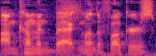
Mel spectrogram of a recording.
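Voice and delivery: ordinary talk

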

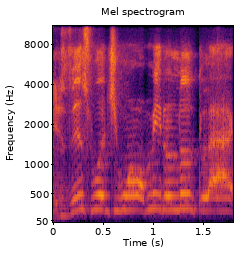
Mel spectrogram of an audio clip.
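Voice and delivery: Arkansas-Oklahoma accent, pitched very high. Replying in a chat about a mask of just big red lips, Arkansas-Oklahoma accent. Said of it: "What was that accent?".

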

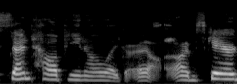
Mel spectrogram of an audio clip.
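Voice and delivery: ordinary talk

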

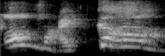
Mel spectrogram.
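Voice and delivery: mock yelling. Retelling how a movie character yells at a guy: imitating someone yelling. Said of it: "And she yells at him".

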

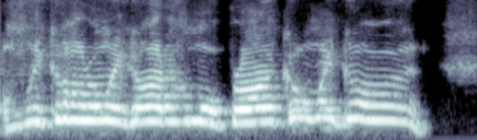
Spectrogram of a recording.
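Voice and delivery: shrill, very high, starstruck gushing fangirl squeal. Retelling how a woman in a hospital hallway reacted to meeting him: imitating excited fangirling. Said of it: "this woman started fangirling".

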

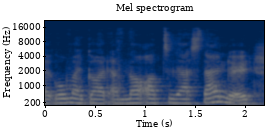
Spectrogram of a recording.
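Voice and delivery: ordinary talk, nothing marked

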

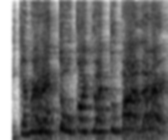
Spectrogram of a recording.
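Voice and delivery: loud, high, nasty, creepy demonic voice. Retelling how a guy confronted a woman staring at him, in a horrible changed voice. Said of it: "puso la voz así súper de mierda".

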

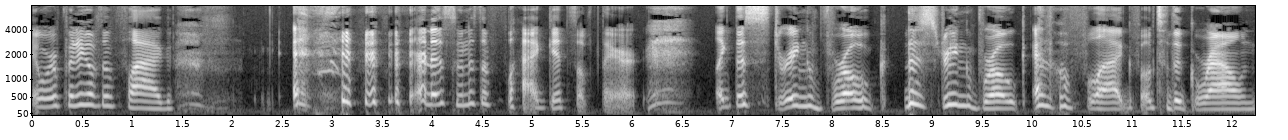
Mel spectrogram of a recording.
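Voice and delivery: very slow, breaking into laughter through words. Recounting an eighth-grade story to a listener, laughing while talking. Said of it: "I can't stop laughing".

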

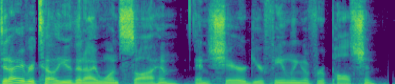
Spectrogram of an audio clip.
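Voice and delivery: ordinary delivery

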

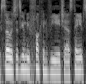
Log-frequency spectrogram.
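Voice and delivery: plain

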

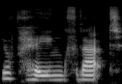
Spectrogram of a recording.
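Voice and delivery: mumbling under breath. A brother reacts as his sibling smashes a glass on the table, muttered. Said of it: "his brother muttered back".

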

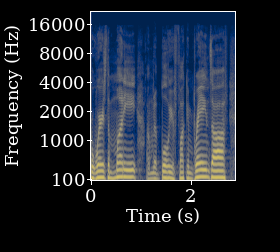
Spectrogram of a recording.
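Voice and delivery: put-on screaming. Retelling armed robbers demanding money: imitating robbers screaming. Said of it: "screaming at us".

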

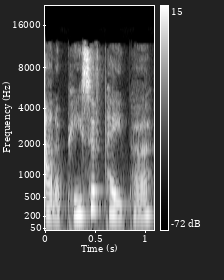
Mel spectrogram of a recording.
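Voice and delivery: plain reading voice

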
